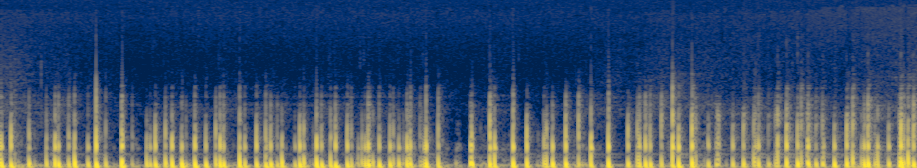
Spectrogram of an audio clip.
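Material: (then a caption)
Plastic. Long nails rapidly tap and scratch the shell of a small, hollow, rounded black hard-shell plastic earphone case held close to the mic. The result is a dense run of dozens of short, dry, low, boomy thuds with scratchy upper edges and almost no ring.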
